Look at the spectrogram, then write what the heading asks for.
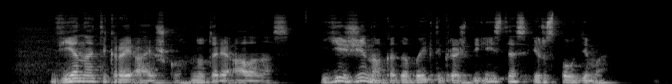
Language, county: Lithuanian, Vilnius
